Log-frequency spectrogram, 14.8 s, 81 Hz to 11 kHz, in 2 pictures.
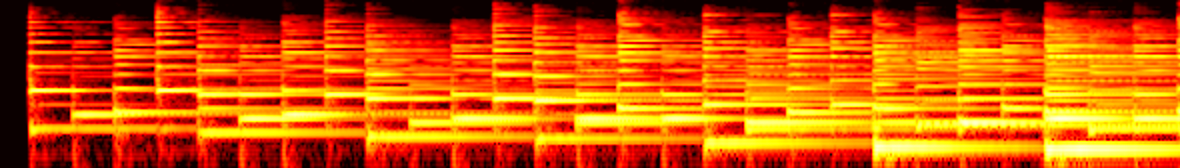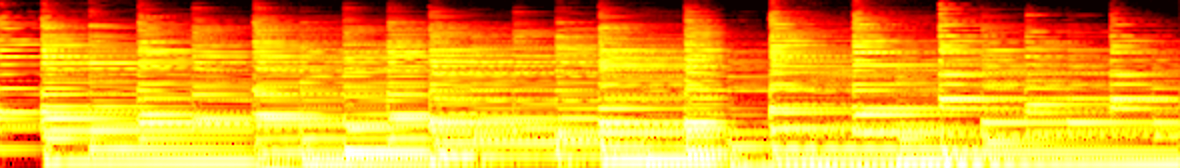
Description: Nu'Coustic Grand; KORG EXB-PCM08; TRITON-Rack

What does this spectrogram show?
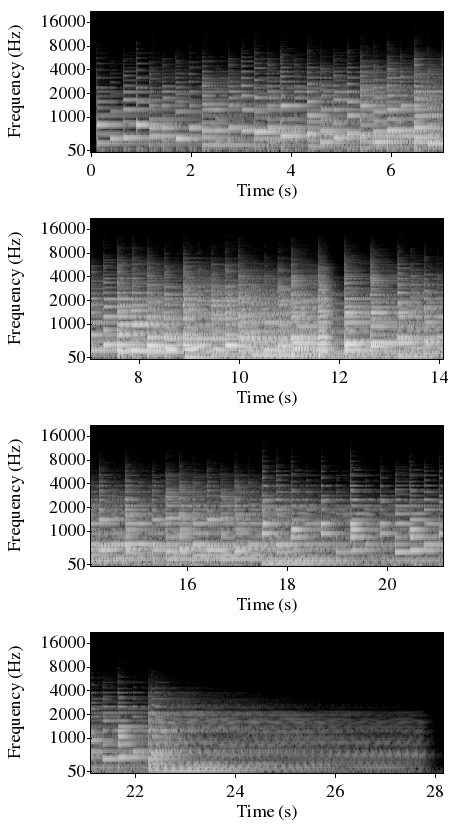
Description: Grand Pianos, Bosendorfer, Warm Bosendorfer Room; Synthogy; IvoryII

